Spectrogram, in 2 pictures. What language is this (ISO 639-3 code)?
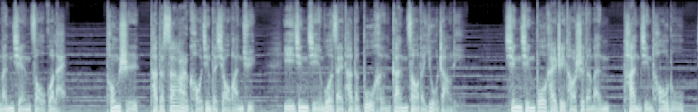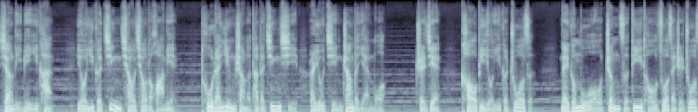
zho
